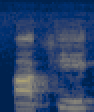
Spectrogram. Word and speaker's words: aquí: E aquí, q plus u is k. E aquí, I, it is silent.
